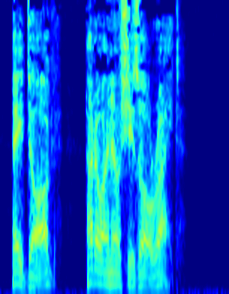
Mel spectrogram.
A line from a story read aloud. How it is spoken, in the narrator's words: he just blurts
